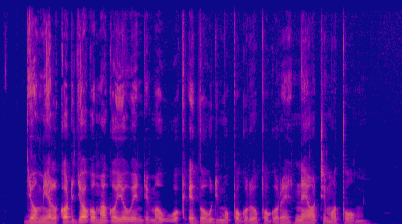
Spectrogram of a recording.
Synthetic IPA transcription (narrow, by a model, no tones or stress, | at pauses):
d͡ʒɔmɪɛlkɔdd͡ʒɔɡɔmaɡɔjɔwendemawokʰed̪owdimopoɡoɾeopoɡoɾenɛɔtɪmɔt̪ʊm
